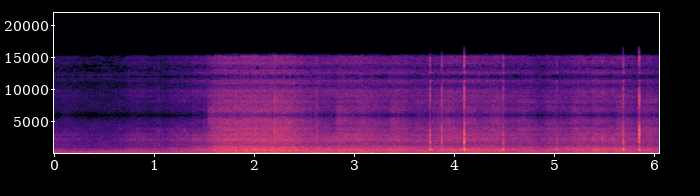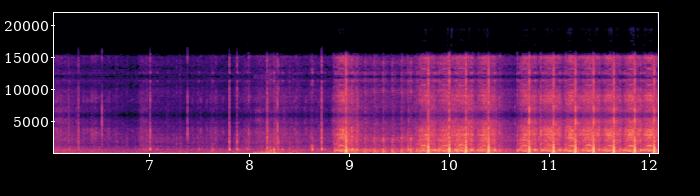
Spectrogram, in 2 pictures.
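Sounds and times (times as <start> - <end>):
sharp clicks: 3.7 - 12.0
wind on microphone: 7.8 - 9.0.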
